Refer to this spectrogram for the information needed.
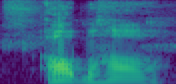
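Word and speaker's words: Altamaha: You know, he's gonna say it, and then wait, Altmahal or Altmahal? You know, Altmahal. – I just wanted to hear you pronounce the H in there, because I know it ain't the Altima.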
